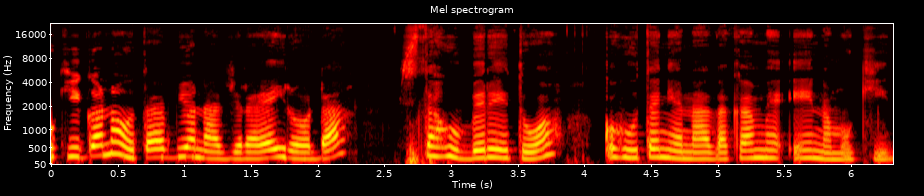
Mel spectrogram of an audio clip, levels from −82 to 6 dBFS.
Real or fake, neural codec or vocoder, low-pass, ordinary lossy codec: real; none; none; none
